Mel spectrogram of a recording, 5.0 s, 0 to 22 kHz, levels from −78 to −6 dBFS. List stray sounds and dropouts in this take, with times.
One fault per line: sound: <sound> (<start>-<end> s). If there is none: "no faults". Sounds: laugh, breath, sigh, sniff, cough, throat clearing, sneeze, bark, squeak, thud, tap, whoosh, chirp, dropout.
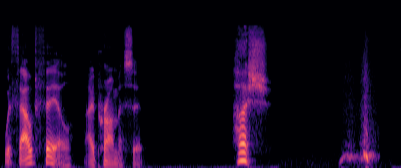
sound: whoosh (4.2-4.8 s)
